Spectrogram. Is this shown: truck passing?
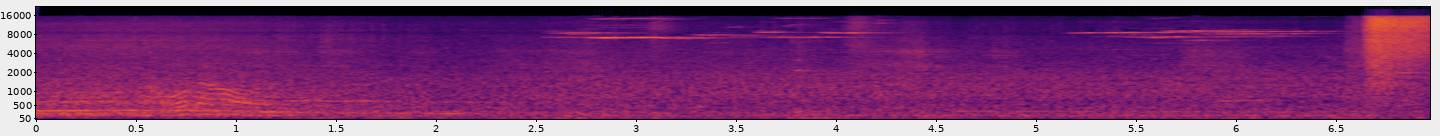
yes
